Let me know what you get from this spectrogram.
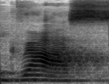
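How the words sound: It has an open, broad British vowel. "ele fala inglês britânico, então ele fala uma coisa meio que grass, sabe assim, meio que aberto assim"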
